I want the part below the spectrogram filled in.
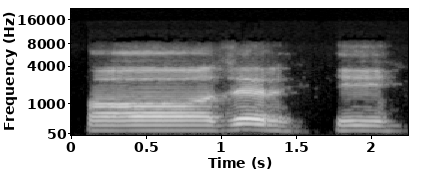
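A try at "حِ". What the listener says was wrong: হ নয় এটা, হাজের হি।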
